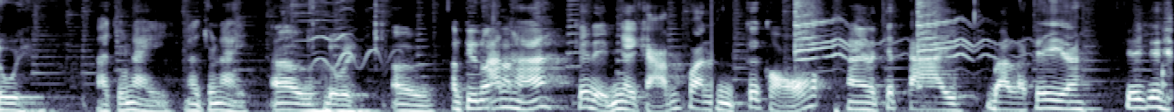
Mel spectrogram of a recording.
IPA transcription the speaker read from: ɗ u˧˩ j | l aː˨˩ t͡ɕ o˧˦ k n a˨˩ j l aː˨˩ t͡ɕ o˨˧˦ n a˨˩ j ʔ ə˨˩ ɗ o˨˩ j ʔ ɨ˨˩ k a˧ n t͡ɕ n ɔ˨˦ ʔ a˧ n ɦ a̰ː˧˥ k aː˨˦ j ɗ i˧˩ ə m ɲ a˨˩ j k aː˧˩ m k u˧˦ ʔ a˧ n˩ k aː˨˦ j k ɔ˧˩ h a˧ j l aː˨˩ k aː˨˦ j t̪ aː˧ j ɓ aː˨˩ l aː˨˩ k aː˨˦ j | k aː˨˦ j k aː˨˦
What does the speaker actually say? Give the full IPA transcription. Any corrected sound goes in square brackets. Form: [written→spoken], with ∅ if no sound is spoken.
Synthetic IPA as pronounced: ɗ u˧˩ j | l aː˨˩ t͡ɕ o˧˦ [k→∅] n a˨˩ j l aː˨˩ t͡ɕ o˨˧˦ n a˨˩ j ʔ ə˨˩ ɗ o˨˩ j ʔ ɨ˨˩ [k→ʔ] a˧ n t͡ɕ n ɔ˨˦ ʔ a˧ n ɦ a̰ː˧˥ k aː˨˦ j ɗ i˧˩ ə m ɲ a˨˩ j k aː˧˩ m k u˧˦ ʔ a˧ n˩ k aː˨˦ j k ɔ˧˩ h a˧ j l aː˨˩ k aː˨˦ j t̪ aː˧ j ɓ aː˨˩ l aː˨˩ k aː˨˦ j | k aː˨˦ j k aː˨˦

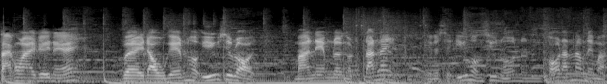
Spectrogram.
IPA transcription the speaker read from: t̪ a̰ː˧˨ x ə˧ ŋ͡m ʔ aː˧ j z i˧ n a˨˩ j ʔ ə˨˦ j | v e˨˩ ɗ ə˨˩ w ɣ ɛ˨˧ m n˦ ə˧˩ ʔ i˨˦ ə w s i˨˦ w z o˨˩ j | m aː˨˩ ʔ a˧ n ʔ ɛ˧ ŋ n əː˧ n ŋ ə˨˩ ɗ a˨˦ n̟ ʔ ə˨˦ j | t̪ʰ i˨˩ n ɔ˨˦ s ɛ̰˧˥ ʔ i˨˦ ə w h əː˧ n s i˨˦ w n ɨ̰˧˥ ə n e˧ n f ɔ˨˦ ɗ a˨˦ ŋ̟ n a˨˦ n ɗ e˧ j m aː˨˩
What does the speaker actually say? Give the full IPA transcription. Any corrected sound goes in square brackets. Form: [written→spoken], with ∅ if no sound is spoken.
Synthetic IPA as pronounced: t̪ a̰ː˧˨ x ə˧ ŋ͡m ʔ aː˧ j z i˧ n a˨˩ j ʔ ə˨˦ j | v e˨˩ ɗ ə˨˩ w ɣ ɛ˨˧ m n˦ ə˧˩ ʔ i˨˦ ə w s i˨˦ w z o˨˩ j | m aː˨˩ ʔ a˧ n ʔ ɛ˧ [ŋ→m] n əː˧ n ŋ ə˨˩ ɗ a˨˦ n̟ ʔ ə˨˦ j | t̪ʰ i˨˩ n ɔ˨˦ s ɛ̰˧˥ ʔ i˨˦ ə w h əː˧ n s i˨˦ w n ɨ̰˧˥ ə n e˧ n [f→x] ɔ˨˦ ɗ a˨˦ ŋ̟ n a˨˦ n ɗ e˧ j m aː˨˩

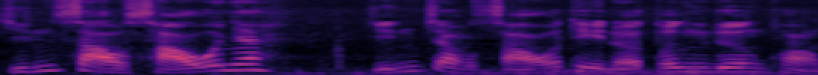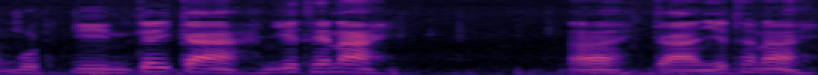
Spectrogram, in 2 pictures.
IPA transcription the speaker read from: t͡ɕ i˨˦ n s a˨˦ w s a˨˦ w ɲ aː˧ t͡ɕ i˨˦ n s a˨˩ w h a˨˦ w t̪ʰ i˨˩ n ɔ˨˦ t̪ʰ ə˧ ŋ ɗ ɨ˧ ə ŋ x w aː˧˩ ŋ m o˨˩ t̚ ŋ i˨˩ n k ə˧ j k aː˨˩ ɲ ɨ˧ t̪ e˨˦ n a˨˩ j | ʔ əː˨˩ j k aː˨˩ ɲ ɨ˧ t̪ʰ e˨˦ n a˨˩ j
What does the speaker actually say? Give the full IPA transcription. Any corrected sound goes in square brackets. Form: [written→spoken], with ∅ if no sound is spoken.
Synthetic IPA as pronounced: t͡ɕ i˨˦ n s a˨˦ w s a˨˦ w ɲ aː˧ t͡ɕ i˨˦ n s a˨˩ w [h→s] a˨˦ w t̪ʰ i˨˩ n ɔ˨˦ [t̪ʰ→t̪] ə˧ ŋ ɗ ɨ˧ ə ŋ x w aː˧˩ ŋ m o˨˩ t̚ ŋ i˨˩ n k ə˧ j k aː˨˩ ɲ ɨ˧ [t̪→t̪ʰ] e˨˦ n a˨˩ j | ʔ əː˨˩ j k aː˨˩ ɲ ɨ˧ t̪ʰ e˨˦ n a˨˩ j

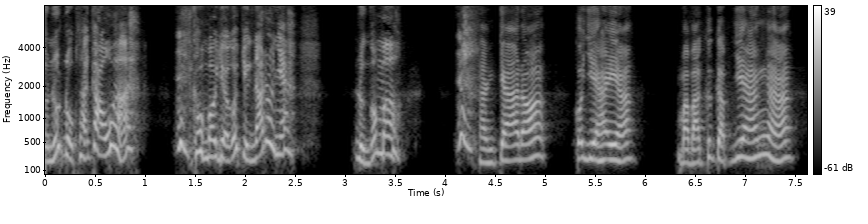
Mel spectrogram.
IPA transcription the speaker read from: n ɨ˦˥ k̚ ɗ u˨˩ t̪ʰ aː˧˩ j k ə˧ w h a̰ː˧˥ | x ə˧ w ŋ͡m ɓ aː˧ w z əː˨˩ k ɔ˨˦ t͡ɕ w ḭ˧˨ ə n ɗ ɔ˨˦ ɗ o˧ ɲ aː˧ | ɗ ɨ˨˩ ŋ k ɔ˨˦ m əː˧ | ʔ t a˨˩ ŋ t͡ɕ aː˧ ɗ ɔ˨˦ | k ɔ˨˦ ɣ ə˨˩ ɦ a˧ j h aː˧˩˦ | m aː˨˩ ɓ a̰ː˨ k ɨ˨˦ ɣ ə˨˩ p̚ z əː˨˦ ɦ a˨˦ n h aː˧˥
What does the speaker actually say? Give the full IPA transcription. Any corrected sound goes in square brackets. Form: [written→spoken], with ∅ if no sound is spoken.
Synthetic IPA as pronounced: n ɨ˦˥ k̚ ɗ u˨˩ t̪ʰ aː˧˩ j k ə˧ w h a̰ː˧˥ | x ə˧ w ŋ͡m ɓ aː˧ w z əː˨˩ k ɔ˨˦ t͡ɕ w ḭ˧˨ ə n ɗ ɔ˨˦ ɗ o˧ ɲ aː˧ | ɗ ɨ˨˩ ŋ k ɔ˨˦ m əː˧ | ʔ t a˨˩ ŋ t͡ɕ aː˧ ɗ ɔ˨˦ | k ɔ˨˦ [ɣ→z] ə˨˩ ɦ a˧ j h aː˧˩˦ | m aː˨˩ ɓ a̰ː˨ k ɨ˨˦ ɣ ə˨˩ p̚ z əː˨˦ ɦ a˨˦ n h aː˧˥

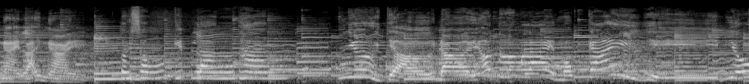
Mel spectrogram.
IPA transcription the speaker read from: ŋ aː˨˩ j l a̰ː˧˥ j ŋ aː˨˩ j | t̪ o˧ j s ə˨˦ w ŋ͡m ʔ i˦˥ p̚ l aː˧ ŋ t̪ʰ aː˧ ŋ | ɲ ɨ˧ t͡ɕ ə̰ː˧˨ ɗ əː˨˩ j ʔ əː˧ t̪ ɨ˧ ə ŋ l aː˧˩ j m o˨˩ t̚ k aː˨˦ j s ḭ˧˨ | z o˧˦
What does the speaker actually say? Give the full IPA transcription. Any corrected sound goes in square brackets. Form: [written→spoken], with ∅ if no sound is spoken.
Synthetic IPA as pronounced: ŋ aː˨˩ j l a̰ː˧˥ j ŋ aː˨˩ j | t̪ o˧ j s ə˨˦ w ŋ͡m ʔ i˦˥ p̚ l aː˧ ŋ t̪ʰ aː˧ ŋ | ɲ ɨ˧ t͡ɕ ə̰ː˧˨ ɗ əː˨˩ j ʔ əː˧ t̪ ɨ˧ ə ŋ l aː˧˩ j m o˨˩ t̚ k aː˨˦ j [s→z] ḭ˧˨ | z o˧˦

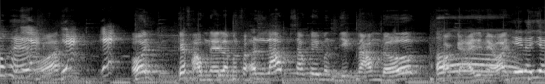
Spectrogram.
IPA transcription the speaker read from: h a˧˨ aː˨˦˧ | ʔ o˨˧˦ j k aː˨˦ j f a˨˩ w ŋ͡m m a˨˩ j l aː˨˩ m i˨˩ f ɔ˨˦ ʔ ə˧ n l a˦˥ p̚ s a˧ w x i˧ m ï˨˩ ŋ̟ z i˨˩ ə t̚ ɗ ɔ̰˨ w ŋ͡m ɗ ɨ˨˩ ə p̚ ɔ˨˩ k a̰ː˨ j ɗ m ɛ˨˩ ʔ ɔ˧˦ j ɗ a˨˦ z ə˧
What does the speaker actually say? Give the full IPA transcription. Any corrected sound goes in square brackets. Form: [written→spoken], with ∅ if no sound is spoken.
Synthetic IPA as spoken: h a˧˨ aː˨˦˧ | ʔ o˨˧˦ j k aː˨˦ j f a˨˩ w ŋ͡m [m→n] a˨˩ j l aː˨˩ m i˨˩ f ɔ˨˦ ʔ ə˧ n l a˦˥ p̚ s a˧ w x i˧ m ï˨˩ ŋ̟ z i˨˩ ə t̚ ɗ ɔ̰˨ w ŋ͡m ɗ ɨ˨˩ ə [p̚→k̚] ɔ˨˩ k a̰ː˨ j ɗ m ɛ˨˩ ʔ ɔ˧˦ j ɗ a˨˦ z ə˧

